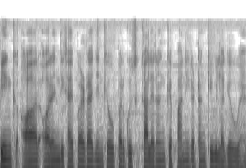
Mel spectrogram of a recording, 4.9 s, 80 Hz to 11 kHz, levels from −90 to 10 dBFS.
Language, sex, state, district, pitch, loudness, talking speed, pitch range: Hindi, male, Bihar, Katihar, 100 Hz, -20 LUFS, 240 wpm, 95-100 Hz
